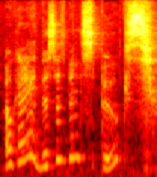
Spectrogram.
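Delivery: slow, high spooky sign-off; spooky announcer. Pretend. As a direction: draw it out like a ghost story host.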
